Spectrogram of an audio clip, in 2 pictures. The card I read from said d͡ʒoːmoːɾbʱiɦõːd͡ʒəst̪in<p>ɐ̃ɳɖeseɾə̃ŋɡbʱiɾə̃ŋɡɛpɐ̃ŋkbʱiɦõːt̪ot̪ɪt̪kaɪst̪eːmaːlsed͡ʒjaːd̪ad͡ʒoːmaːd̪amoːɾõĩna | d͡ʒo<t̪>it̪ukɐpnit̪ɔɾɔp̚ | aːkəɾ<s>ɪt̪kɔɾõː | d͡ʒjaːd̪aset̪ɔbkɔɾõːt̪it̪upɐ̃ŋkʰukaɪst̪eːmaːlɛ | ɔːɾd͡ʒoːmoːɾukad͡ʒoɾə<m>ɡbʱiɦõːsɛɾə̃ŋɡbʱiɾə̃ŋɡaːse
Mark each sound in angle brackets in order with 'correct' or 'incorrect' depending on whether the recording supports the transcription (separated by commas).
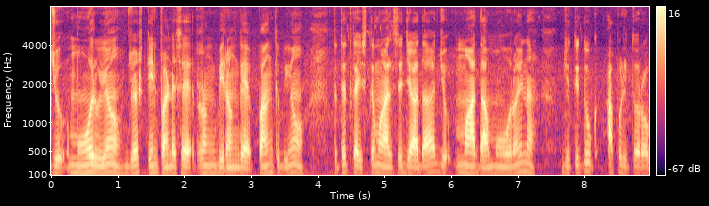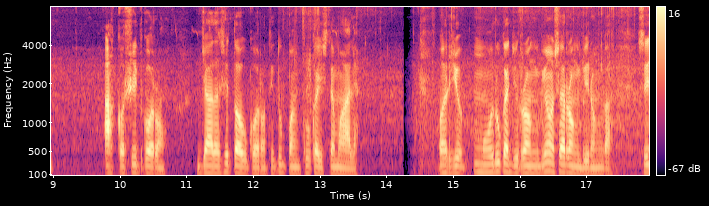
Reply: correct, correct, incorrect, incorrect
